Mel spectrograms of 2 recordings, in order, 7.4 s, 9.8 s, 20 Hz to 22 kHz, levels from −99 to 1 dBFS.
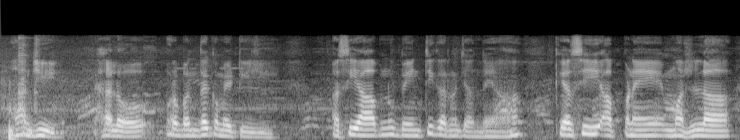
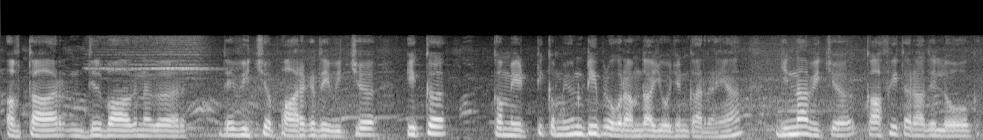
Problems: constant background noise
